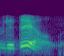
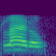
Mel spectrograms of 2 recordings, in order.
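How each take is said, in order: First: The name is pronounced like 'Liddell'. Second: The name is pronounced like 'Lytle'. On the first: This is the family's own Scottish form of the name. The speaker calls it right. "when I'm Liddell. So that's Scottish Liddell" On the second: Someone reading the name off paper got it wrong. The speaker calls it wrong. "was trying to do the pronunciation, which was inaccurate"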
